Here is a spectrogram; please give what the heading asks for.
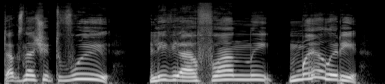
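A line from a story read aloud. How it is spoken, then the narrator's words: Admiring breathless exclamation. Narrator (Russian): восхищенно выдохнул Тобиас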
